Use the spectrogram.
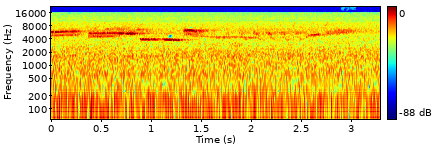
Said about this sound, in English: You can pick out voices. That really sounds like the voice of a green warbler.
